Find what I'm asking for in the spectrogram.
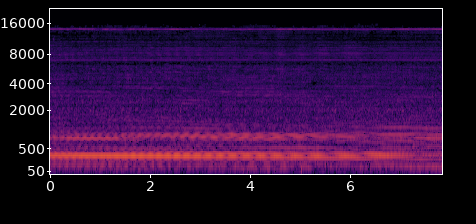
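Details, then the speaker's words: Bosch heat pump in a normal defrost cycle: a steady compressor hum whose clear tones ramp up loudly, then slowly slide back down in pitch as it winds back, with nothing rough; healthy defrost. "you heard how that thing ramped itself up you heard that compressor really kick up there in sound and then it slowly started going back down"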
